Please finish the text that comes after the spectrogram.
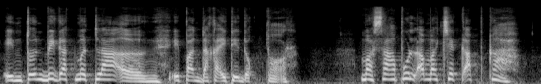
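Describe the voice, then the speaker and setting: A woman playing a gentle, concerned middle-aged mother in a family audio drama, patient and pleading in manner. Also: medium pitch, lively intonation, unhurried.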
